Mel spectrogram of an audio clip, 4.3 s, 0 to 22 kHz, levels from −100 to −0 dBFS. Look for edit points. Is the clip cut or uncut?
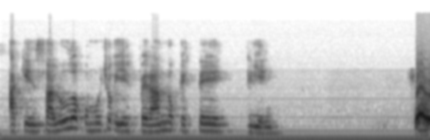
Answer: cut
